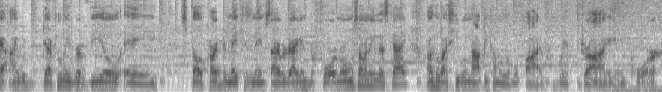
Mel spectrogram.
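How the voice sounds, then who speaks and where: A man giving a casual, explanatory walkthrough as a card game player presenting a deck. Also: mid-range voice.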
